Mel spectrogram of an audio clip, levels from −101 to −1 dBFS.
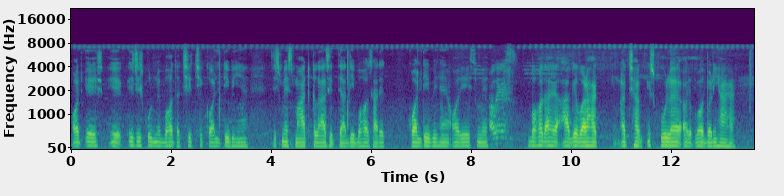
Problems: background sounds at intervals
